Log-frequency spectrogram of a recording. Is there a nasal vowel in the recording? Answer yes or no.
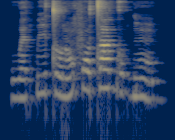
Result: yes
